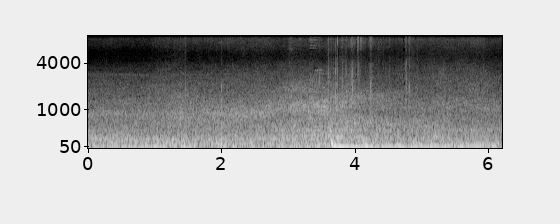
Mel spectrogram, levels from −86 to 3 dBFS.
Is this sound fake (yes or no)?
no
